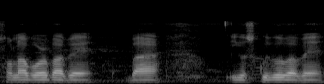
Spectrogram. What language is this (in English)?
Assamese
